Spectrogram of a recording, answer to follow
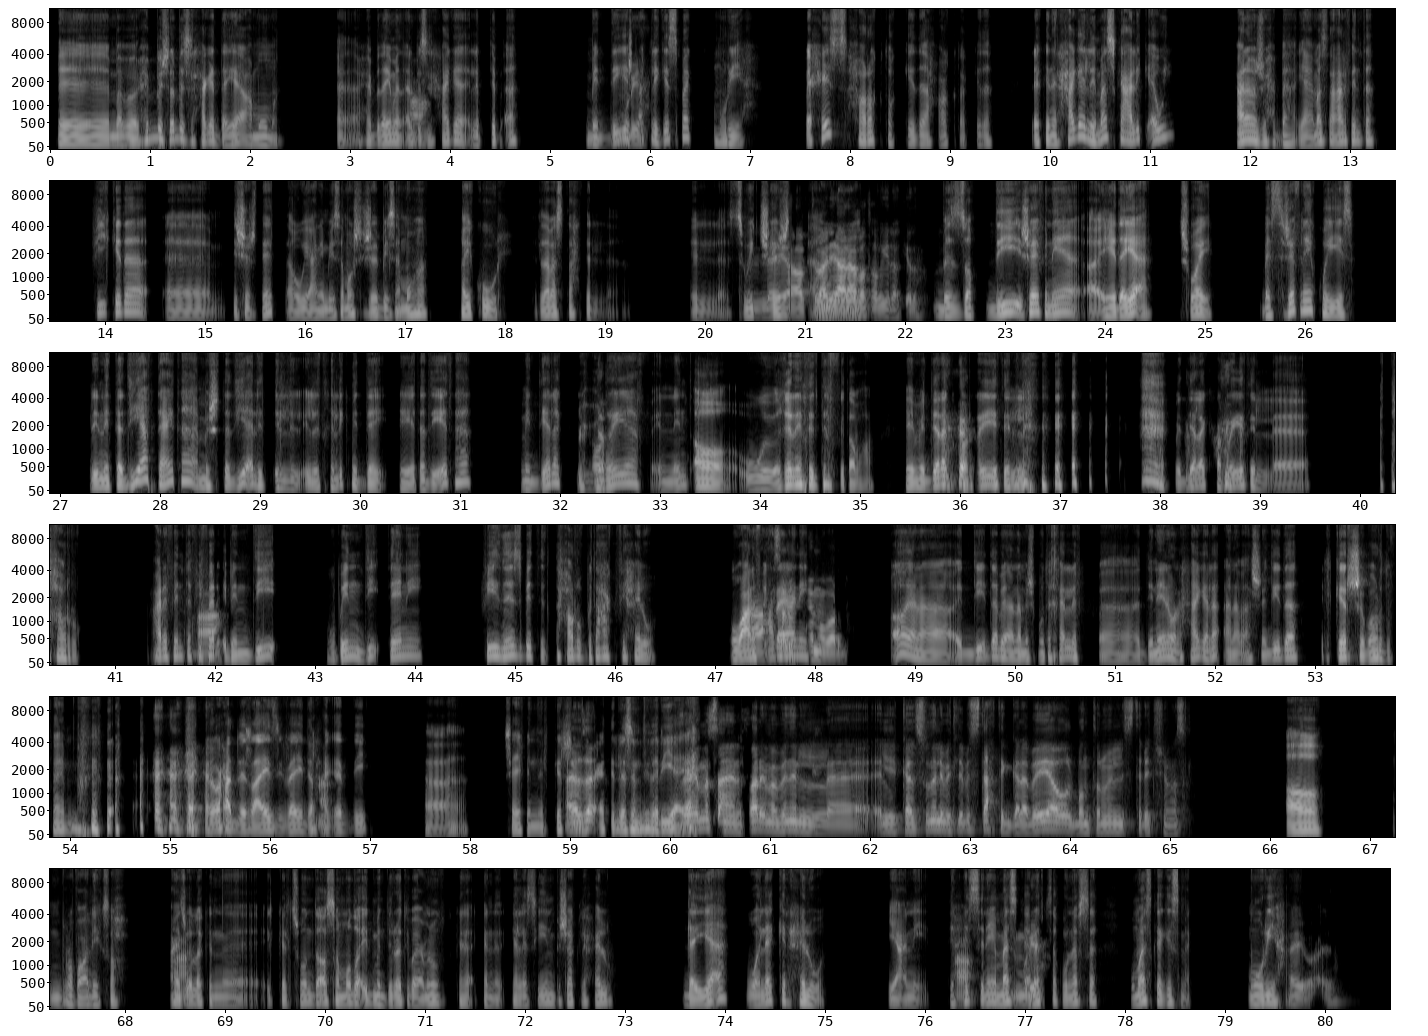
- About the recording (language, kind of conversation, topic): Arabic, podcast, بتحس إن لبسك جزء من هويتك الثقافية؟
- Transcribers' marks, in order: in English: "تيشيرتات"; in English: "تيشيرتات"; in English: "high collar"; in English: "sweatshirt"; laugh; chuckle; laugh; laugh; laughing while speaking: "يعني"; other noise; in English: "الstretch"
